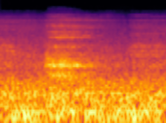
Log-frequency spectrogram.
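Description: A man's single heavy, breathy exhale about half a second in, catching his breath during a rest between exercise rounds.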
